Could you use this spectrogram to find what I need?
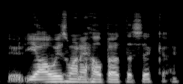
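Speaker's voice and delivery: ordinary talk, nothing marked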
